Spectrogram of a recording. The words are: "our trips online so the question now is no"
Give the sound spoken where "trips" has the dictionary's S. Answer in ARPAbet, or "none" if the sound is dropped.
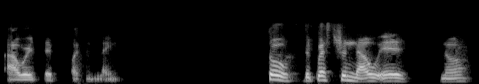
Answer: none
